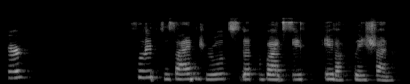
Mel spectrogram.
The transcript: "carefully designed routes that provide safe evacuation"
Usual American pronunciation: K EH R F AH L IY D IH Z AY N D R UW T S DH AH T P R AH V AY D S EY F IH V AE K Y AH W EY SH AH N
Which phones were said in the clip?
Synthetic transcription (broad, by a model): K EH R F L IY D IH Z AY N D R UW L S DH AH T P R AH V AY D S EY IH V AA K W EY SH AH N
